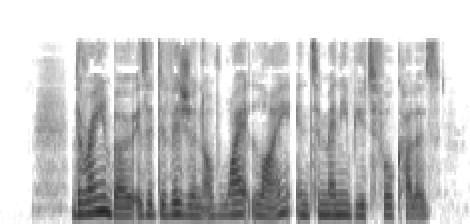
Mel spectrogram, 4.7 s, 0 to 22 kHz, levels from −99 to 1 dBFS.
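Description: Short speech clip with plainly audible MP3 compression throughout: nothing above 9.8 kHz and a watery, swirly texture, likely from a low bitrate around 48 kbps.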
